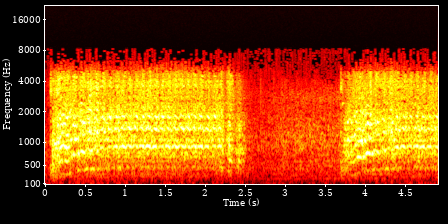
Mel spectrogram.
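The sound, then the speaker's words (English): A car engine cranks with a loud, grinding, mechanical whir for a couple of seconds, stops briefly, then cranks again without catching; the car won't start with the choke pulled right out. No voices are heard. “It won't start, Chuck. I'm coming. Try it again.”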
